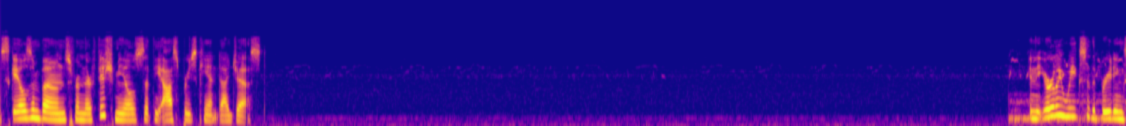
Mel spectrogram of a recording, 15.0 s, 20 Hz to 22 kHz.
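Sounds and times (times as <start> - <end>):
faint low hum: 0.0 - 15.0
faint high chirps: 13.4 - 15.0.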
